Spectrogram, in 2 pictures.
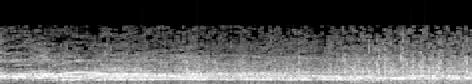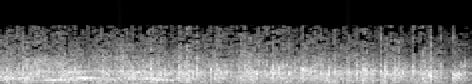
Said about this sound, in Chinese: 哎呀，鼓掌，太好了。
